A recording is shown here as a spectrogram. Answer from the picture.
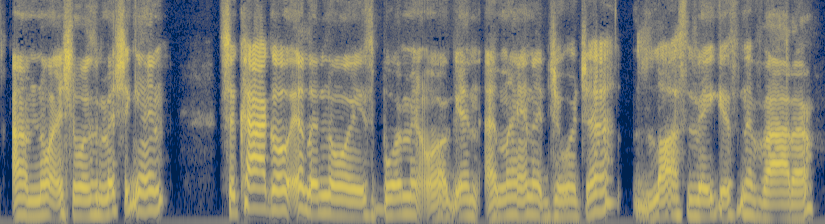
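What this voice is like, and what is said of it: Strained, fading hoarse voice. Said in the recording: “I'm not going to have a voice tomorrow ... I'm already losing my voice right now ... my voice going a little ham”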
